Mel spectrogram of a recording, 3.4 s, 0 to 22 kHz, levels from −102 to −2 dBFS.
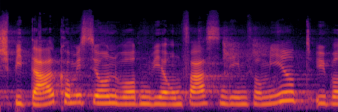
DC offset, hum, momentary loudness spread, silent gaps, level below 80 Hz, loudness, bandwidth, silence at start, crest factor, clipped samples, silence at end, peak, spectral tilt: under 0.1%; none; 9 LU; none; -80 dBFS; -33 LUFS; 13.5 kHz; 0 s; 18 dB; under 0.1%; 0 s; -14 dBFS; -4 dB/octave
